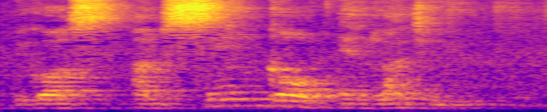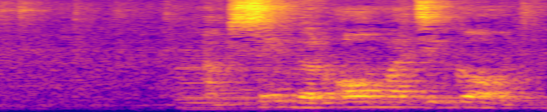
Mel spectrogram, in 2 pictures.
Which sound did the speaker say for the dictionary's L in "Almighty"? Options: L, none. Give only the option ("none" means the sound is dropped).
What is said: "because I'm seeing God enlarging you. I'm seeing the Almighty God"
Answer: L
